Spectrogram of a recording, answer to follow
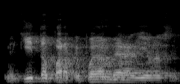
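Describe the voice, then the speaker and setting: A man's voice: fairly low pitch, very fast, vocal fry, a bit bright. A male teacher explaining a grammar point to his class and dictating notes, often repeating phrases. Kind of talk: classroom lesson. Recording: echoey room, voice from a distance.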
